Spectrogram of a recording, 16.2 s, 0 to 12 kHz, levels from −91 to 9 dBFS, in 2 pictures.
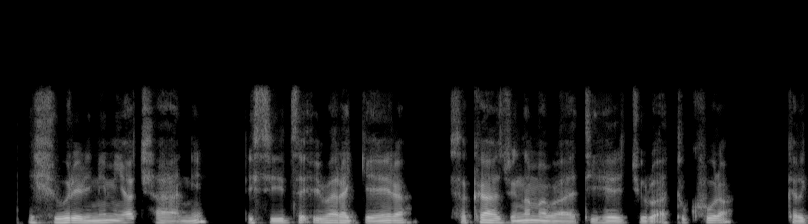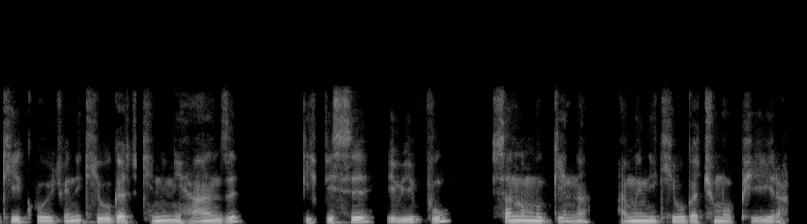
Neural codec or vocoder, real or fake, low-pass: codec, 16 kHz, 4 kbps, X-Codec, WavLM features, trained on Multilingual LibriSpeech; fake; 7.2 kHz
